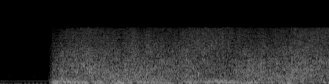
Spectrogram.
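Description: After a brief quiet moment, a loud, steady roar of wind and lapping waves rushes in on the shore of Lake Balaton at Balatonfenyves in windy weather, continuous, with no voices.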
